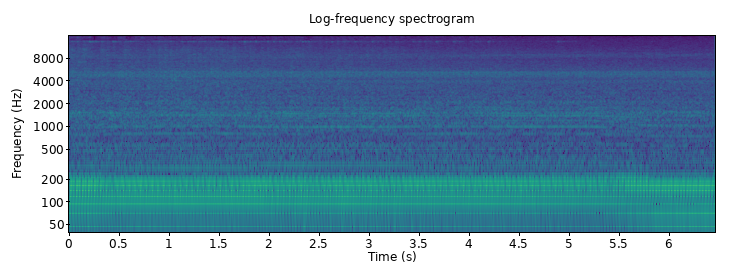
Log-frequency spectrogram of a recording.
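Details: BMW Z4 with swapped N20 turbo engine after boost-leak repair: steady, even low idle with a smooth drone, no misses, hiss or knocking; known rattle comes from the exhaust flap valve, to be fixed later; idling normally.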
